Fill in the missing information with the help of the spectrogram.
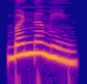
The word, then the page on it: ಬಾನ್ಮೀನ: bānmīna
